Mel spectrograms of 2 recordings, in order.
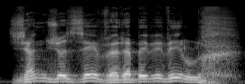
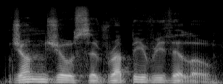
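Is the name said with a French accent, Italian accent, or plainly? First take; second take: Italian; plainly. First: The name is said with an Italian accent. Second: The name is said without a put-on accent.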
